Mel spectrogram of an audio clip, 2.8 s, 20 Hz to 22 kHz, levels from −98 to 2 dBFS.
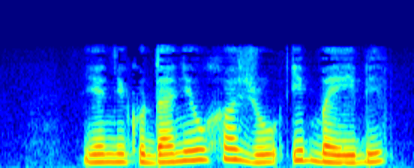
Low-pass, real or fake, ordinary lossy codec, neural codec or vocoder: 7.2 kHz; fake; MP3, 32 kbps; codec, 16 kHz in and 24 kHz out, 1 kbps, XY-Tokenizer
